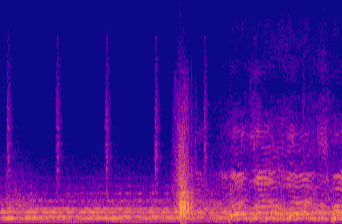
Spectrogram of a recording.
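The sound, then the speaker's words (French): A steady droning backdrop with faint regular ticks, then a sudden loud burst as an Egyptian crowd erupts into overlapping shouts and cheers, crying "God is great" at President Mubarak's resignation, carrying on, dense. “La foule explose, crie Dieu est grand, comme si la démission du président Moubarak était un miracle.”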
